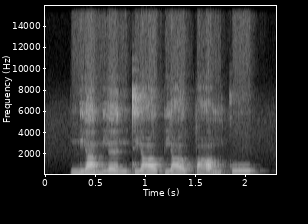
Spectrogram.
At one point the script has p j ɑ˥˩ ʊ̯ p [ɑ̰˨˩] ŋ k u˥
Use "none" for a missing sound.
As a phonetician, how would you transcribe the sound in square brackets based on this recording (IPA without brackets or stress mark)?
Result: ɑ̰˨˩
